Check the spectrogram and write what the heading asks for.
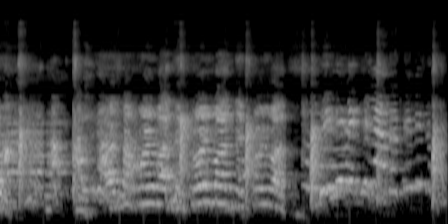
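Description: Hand clapping mixed with several children's voices talking over one another.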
